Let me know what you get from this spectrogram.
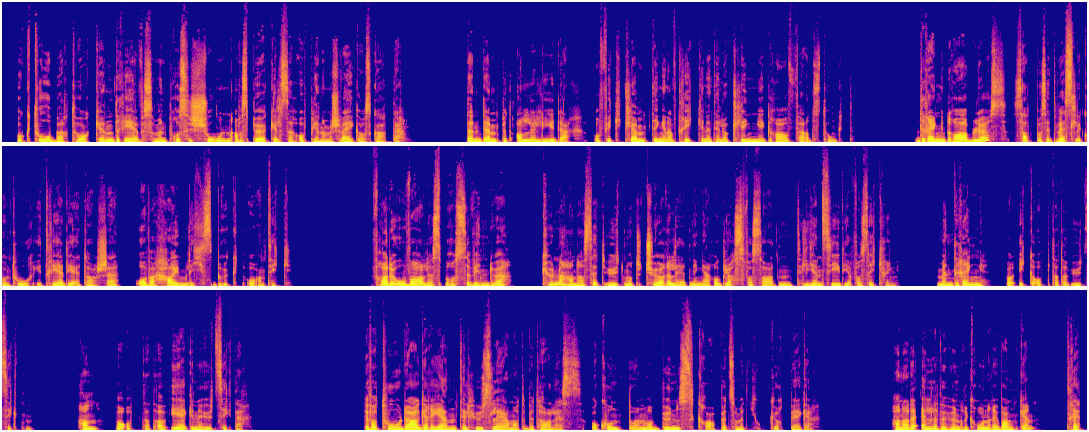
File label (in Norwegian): no lydbok, norwegian, female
